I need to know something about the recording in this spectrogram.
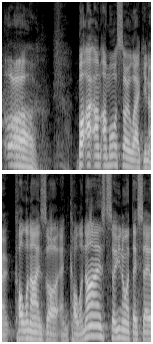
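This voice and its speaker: A man doing a halting, self-mocking stand-up set. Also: fairly high pitch, fairly bright tone, clear, resonant tone. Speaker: stand-up comedian.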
